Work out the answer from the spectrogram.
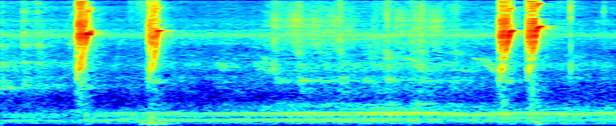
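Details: Very high, piercing tick notes from a pentis raja flowerpecker singing energetically, two spaced single notes followed later by a rapid double tick, with a continuous low electrical-sounding hum behind.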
